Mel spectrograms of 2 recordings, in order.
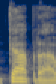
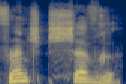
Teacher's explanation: When k was before a in Old French, it initially became ch, and then later sh.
